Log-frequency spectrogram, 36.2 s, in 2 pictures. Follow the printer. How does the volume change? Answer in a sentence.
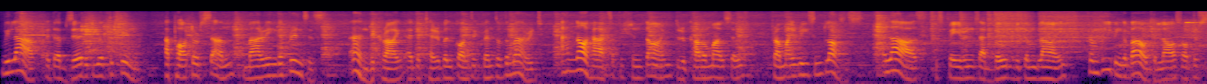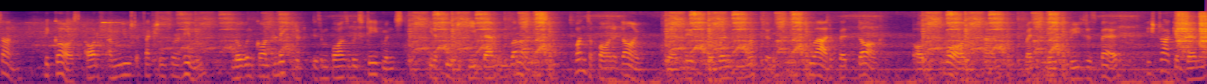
The loudness of the printer goes up.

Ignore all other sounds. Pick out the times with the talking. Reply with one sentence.
You can hear the talking from 0.0 to 36.1 s.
